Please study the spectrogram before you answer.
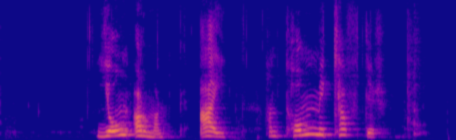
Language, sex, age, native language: Icelandic, male, 11, Icelandic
